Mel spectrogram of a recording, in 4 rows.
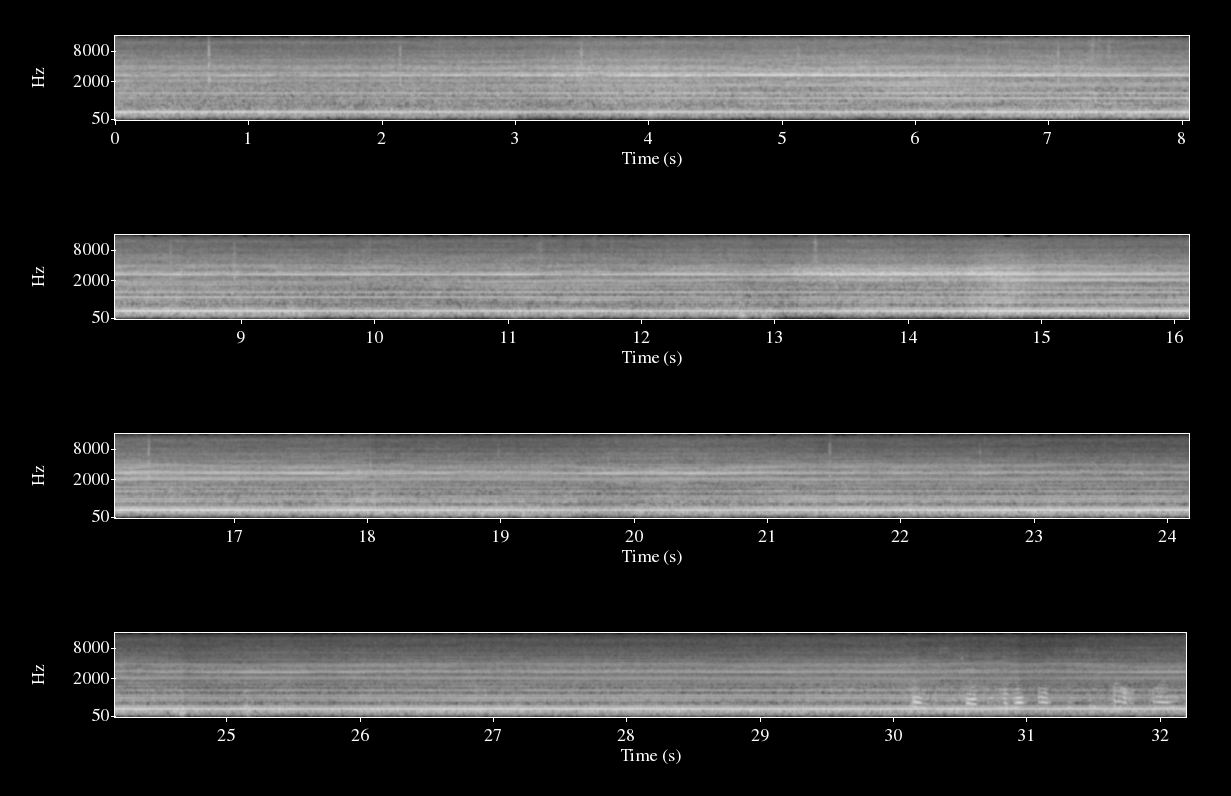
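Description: Cabin noise of a Fokker 70 airliner in flight: the steady drone of its rear-mounted Rolls-Royce Tay turbofans, with a strong constant mid-pitched hum and a fainter high whine over the rush of airflow. The whine swells briefly about halfway through.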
